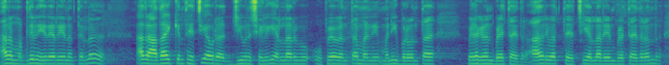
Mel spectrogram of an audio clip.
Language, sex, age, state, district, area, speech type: Kannada, male, 45-60, Karnataka, Dharwad, rural, spontaneous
